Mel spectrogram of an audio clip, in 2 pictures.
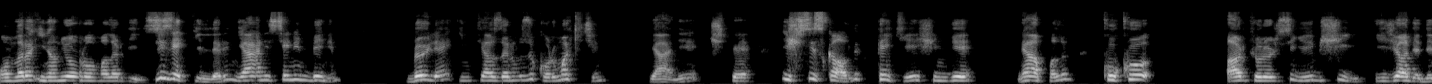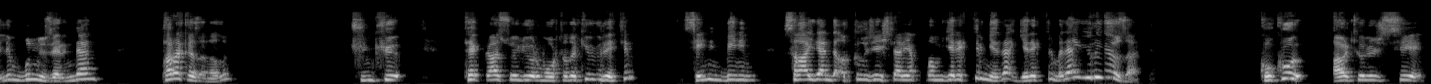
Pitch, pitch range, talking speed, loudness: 200 Hz, 180-230 Hz, 105 wpm, -22 LUFS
